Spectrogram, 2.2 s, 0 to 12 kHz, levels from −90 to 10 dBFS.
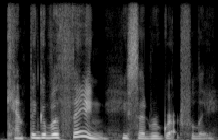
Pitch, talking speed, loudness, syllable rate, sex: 215 Hz, 245 wpm, -20 LUFS, 6.0 syllables/s, female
